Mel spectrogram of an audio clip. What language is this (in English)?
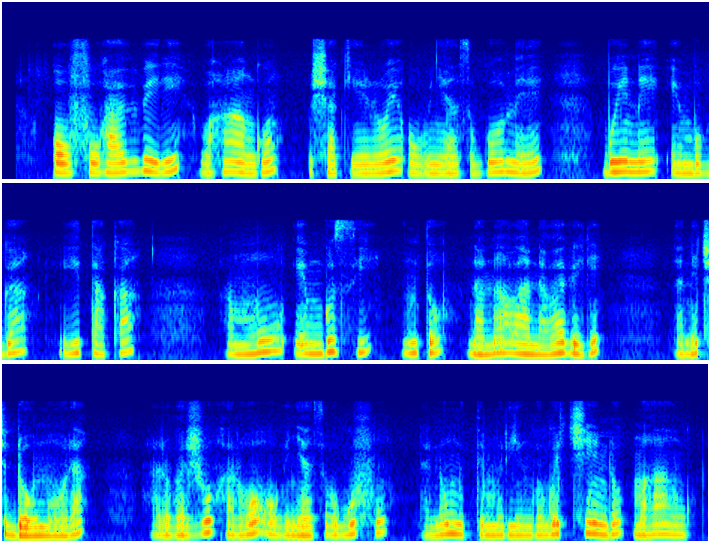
Nyankole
